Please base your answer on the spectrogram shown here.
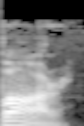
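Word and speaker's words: bar (בר): Bet resh, pronounced bar, is the Hebrew word for sun.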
